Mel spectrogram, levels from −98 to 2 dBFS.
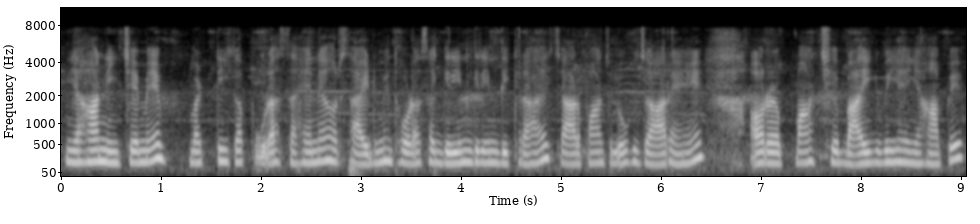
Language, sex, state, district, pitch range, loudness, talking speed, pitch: Hindi, female, Bihar, Gopalganj, 170-195 Hz, -24 LUFS, 210 wpm, 180 Hz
